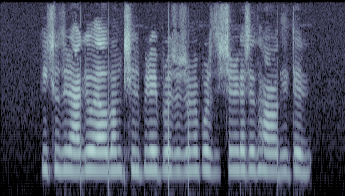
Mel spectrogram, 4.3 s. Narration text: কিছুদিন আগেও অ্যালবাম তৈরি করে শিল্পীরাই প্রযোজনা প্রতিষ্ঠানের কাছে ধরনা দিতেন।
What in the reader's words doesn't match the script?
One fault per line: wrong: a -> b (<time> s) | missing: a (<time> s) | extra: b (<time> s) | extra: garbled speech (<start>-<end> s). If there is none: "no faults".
missing: তৈরি করে (1.5 s)
missing: ধরনা (3.1 s)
